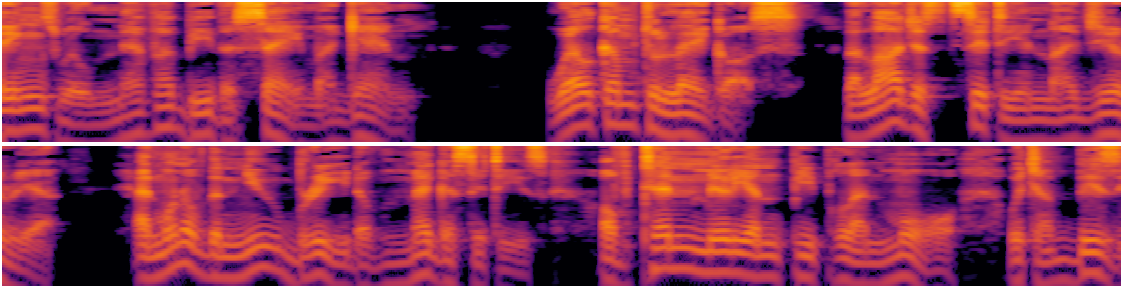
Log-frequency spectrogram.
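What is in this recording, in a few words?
Nigerian, Narration, Deep tone. Warm, assured, with plenty of gravitas.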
